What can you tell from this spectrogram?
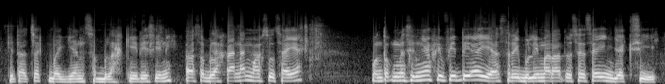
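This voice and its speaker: A man's voice: fairly high pitch, quick pace, dark tone. A man presenting used cars in a salesmanlike walkaround, talking up each feature. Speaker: used car seller presenting stock.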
